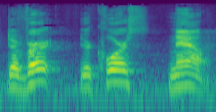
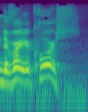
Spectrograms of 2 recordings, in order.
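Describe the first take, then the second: First: Slow, drawn-out command, each word set apart; stern captain's order. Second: Said in the usual way. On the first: Acted. Navy captain warns the lighthouse, slow stern command. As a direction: lay down the order slowly like an officer who expects obedience. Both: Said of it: "Voice one".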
